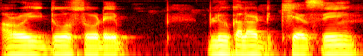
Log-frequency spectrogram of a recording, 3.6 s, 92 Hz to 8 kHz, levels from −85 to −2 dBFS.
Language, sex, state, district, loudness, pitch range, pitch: Nagamese, male, Nagaland, Dimapur, -13 LUFS, 100-110 Hz, 105 Hz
